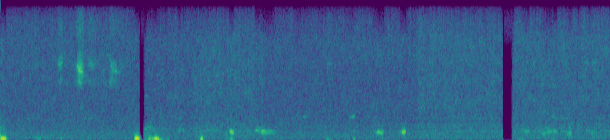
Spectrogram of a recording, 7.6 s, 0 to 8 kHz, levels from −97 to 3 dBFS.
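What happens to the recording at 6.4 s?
Lost AMR speech frames run from 6.27 to 6.42 s, about 120 ms, consistent with six 20 ms frames. The decoder conceals the loss by repeating the last good pitch and vocal tract settings at falling gain, so the speech smears, then quickly fades out. That smeared fade, not an abrupt silent cut, separates it from a plain dropout.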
